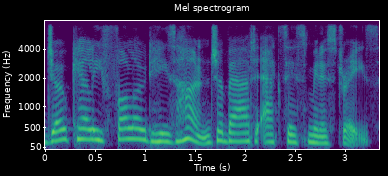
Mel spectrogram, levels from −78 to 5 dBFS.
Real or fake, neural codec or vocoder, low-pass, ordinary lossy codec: real; none; 7.2 kHz; Opus, 64 kbps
